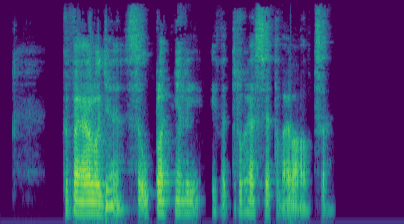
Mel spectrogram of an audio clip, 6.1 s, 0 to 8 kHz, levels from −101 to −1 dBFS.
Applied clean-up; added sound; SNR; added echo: none; none; none; none.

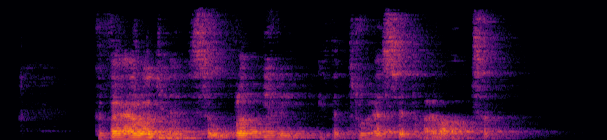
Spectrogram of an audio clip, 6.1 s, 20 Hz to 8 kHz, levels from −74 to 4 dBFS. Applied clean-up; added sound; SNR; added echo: none; none; none; reverberation time 1.0 s.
